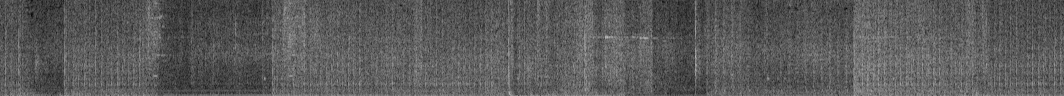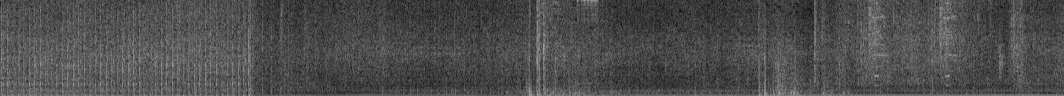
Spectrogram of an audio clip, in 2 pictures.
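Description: Water splashes and rushes against a speeding boat's hull.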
